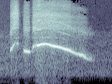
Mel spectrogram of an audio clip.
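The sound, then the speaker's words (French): A young man gives an admiring whistle: two short clear notes, then one long sweeping note that arcs gently and slowly falls away, bright and alone. “Le jeune homme émit un sifflement admiratif.”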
